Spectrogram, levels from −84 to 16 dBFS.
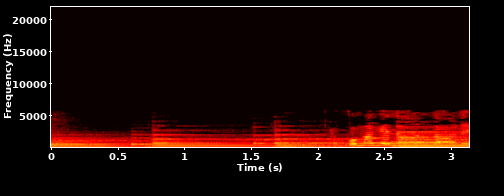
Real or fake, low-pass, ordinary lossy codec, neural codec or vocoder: fake; 7.2 kHz; MP3, 24 kbps; vocoder, 22.05 kHz, 80 mel bands, Vocos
